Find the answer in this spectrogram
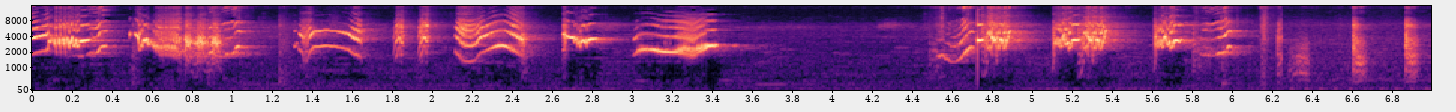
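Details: Javan myna singing as a lure to rile other mynas: loud harsh squawks and wavering whistled slurs, a short pause, then more grating squawks and clicks.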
